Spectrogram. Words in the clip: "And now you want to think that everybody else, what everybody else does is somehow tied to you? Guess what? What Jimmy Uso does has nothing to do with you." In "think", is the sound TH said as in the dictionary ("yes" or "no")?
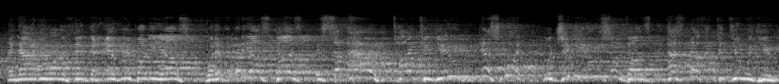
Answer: yes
